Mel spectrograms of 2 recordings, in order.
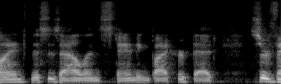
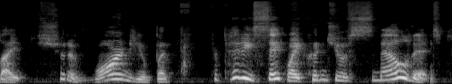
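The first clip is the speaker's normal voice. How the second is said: put-on loud, higher scolding old woman; exasperated Marilla; 6 semitones higher, 5 dB louder than usual. A narrator's reading. Marilla scolding Anne about the liniment, loud and exasperated.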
